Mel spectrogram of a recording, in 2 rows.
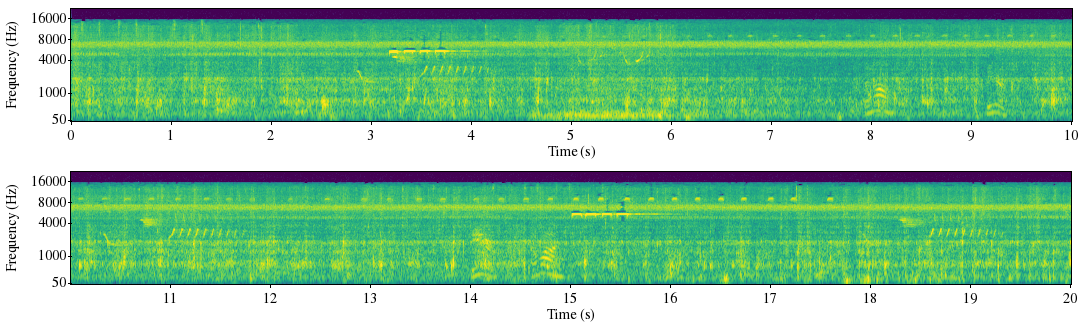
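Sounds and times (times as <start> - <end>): insect drone: 0.0 - 20.0
faint bird chirps: 2.9 - 4.2, 14.9 - 16.0.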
